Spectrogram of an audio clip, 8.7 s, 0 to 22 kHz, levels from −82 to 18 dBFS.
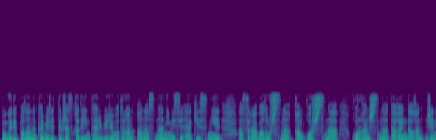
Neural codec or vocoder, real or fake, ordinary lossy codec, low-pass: none; real; none; 7.2 kHz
